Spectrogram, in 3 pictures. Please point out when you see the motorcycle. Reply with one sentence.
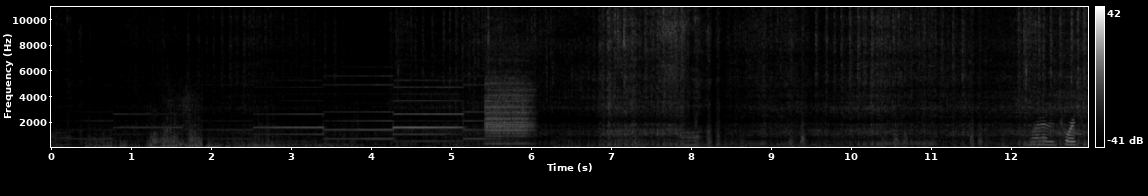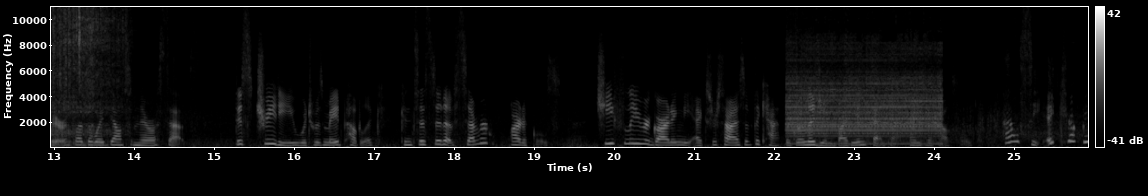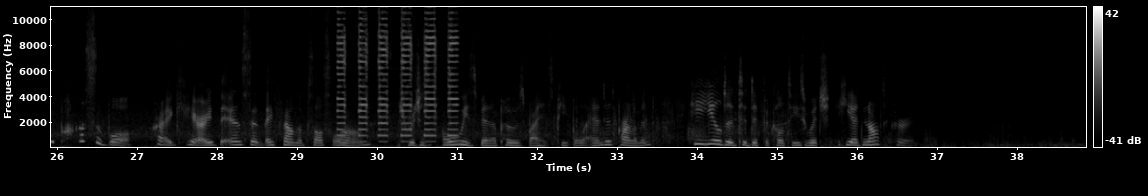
The motorcycle can be heard from 0.0 to 14.1 s.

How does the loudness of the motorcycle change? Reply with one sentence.
The loudness of the motorcycle goes up.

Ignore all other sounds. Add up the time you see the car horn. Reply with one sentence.
The car horn can be heard for 4 seconds in total.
